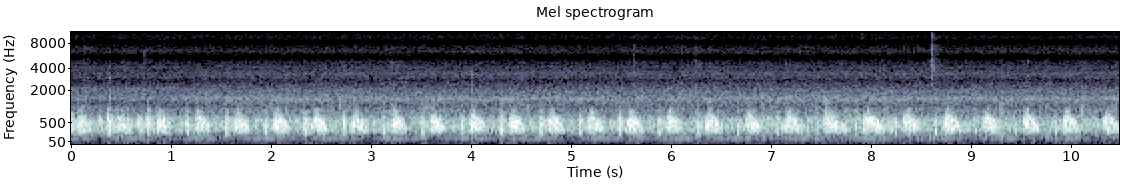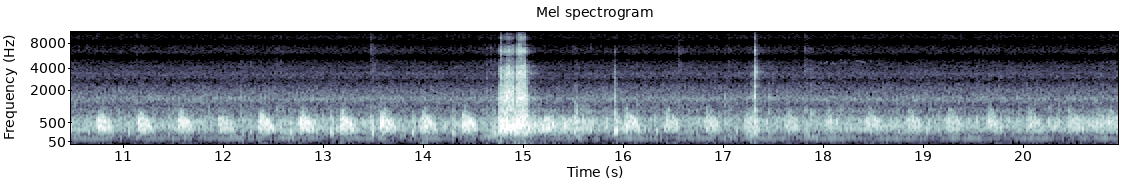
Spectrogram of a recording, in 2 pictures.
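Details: Fetal heartbeat on Doppler at 18 weeks of pregnancy, with the baby moving and the probe repositioned; rapid, regular whooshing at about 150 beats a minute, a normal rate.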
